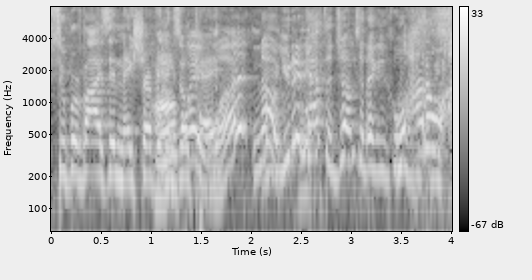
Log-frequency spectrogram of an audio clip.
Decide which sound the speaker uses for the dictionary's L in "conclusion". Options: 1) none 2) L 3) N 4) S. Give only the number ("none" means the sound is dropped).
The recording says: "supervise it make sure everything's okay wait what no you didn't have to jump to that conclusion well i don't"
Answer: 1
